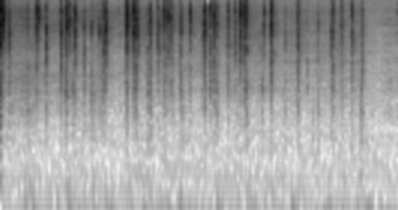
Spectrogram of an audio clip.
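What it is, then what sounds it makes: Plastic bubble mailer. Long acrylic nails scratch and tap the textured bubbled surface of a large white plastic Amazon Prime bubble mailer lying flat. Dense, bright crinkly clicks and short scratches come in quick irregular bursts, crisp and dry with almost no ring.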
